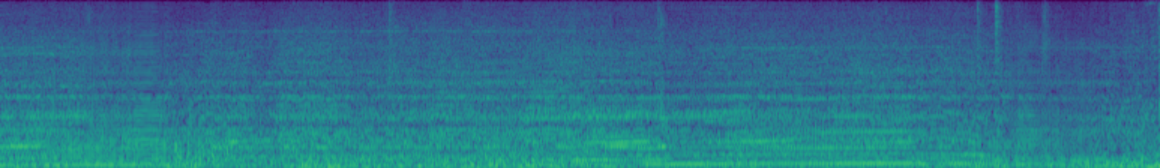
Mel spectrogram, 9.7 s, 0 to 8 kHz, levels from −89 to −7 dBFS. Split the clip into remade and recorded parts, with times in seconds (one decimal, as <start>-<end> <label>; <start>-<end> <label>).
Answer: 0.0-0.7 recorded; 0.7-1.4 remade; 1.4-8.4 recorded; 8.4-9.1 remade; 9.1-9.7 recorded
